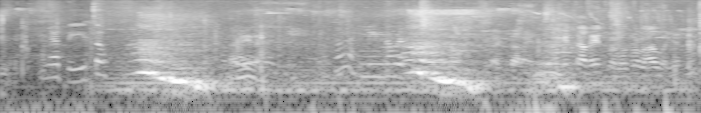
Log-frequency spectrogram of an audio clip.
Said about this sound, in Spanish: La leona comenzó a golpear el acrílico y a rugir cuando nos acercamos.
